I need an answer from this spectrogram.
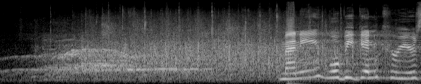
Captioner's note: applause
